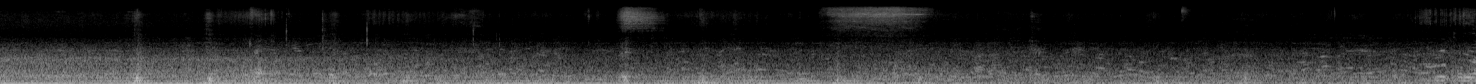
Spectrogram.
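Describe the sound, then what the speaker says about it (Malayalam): A train arrives at a station in Sri Lanka, a steady loud rumble of wheels and carriages with faint squealing, heard close on the platform amid background chatter. "ഓക്കെ ഇനിയിപ്പോൾ ട്രെയിൻ വരട്ടെ"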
